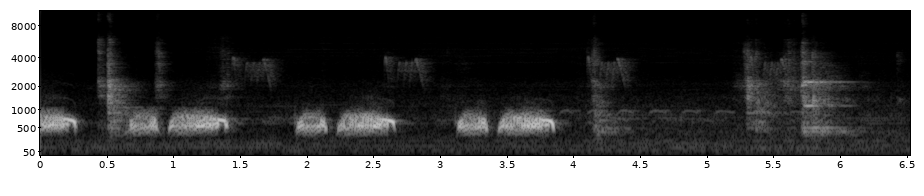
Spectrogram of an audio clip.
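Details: Caged decoy spotted dove calling: deep, hollow coo phrases of two or three quick notes and a longer drawn note that falls at the end, repeated about five times, with faint higher chirps from other birds between.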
